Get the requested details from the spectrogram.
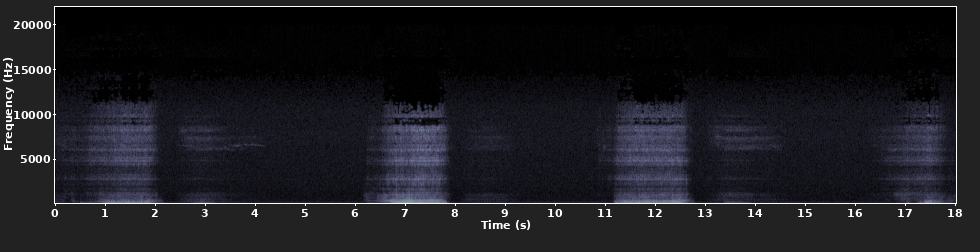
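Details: Loud, deep, rattling inspiratory snores at about 12 per minute, each followed by a softer exhalation; snoring from a person who is sick, recorded during a live stream.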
